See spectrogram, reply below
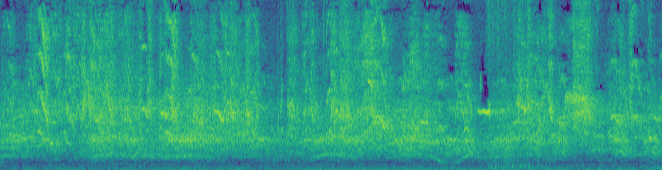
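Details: In a parrot park's walk-in aviary, various parakeets produce a continuous roar of high chatter and scratchy squawks, with one clear descending then rising whistle standing out midway.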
